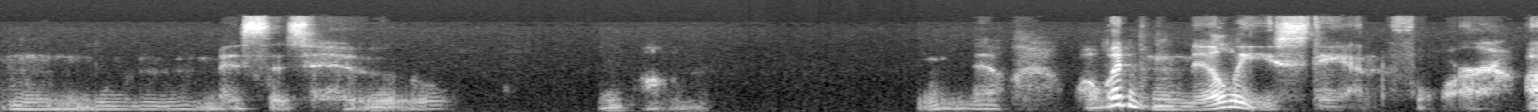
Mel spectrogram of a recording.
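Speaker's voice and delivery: a slow, unvoiced whisper to herself; whispered aside. Real, not acted. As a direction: whisper the question slowly, thinking aloud. Medium musing over a name.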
